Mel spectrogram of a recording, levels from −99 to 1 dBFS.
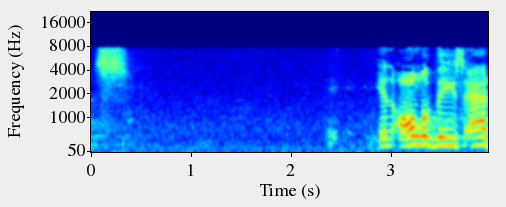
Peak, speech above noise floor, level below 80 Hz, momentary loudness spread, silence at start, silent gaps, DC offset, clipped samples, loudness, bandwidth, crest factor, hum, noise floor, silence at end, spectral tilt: -10 dBFS; 42 dB; -76 dBFS; 16 LU; 0.05 s; none; under 0.1%; under 0.1%; -26 LUFS; 8 kHz; 20 dB; none; -67 dBFS; 0 s; -1.5 dB/octave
